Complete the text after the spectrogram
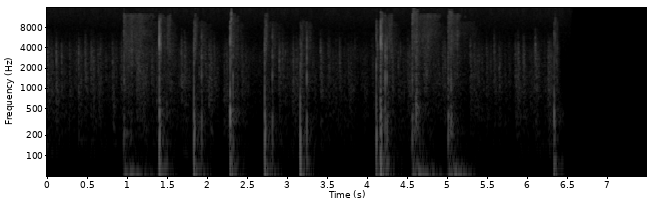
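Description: Footsteps tread across a wooden floor indoors.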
